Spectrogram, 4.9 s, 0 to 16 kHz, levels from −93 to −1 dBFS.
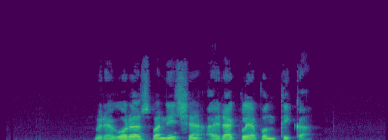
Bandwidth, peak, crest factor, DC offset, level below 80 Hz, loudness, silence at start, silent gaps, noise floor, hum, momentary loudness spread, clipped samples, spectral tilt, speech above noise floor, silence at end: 9.2 kHz; -8 dBFS; 20 dB; under 0.1%; -70 dBFS; -26 LUFS; 1.2 s; none; -76 dBFS; none; 11 LU; under 0.1%; -6.5 dB/octave; 51 dB; 1 s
